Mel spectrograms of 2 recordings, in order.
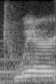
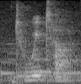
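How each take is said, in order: First: It is said with an American accent. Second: It is said with a British accent. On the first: "Twitter in American is this thing" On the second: "while in British accent is Twitter"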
